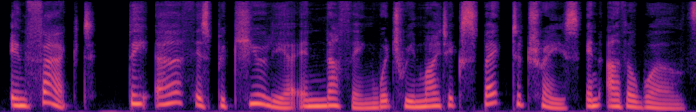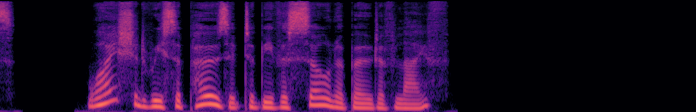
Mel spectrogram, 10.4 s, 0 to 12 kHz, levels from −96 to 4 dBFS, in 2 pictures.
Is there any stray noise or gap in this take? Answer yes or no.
no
